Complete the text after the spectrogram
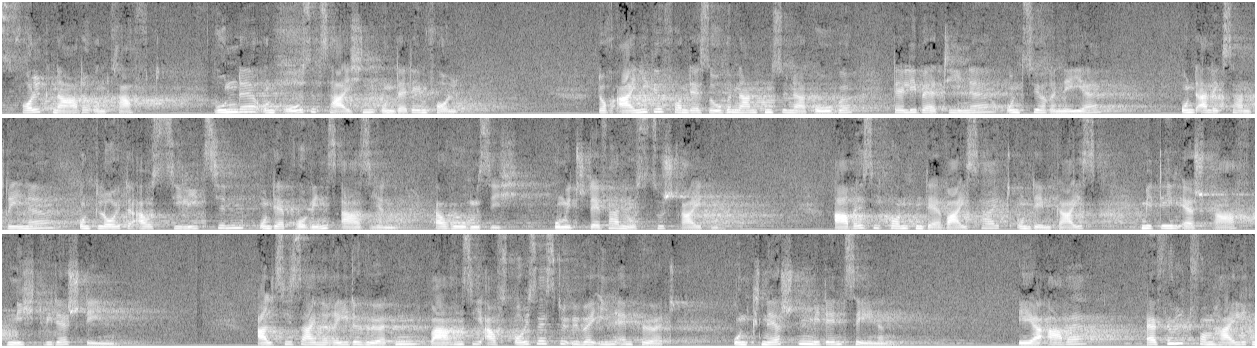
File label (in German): Lesung; Apg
